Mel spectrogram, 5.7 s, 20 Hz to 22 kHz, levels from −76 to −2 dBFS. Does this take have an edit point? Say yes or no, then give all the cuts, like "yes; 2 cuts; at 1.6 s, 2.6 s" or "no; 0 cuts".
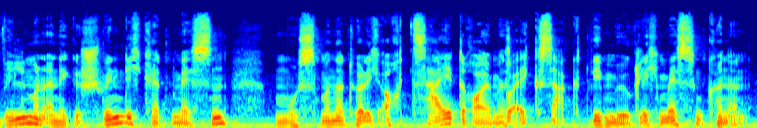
yes; 1 cut; at 3.8 s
